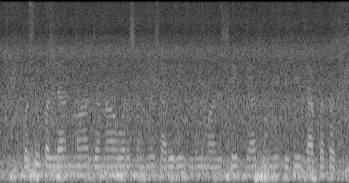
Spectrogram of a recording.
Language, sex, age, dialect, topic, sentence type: Marathi, male, 25-30, Northern Konkan, agriculture, statement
